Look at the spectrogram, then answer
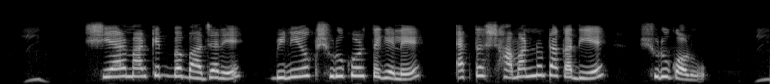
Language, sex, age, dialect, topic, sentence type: Bengali, female, <18, Northern/Varendri, banking, statement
